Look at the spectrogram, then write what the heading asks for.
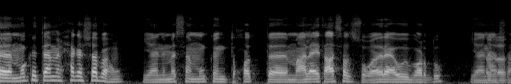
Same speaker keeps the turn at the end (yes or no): yes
